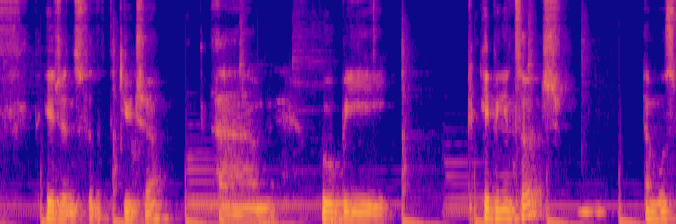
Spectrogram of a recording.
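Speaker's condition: No condition

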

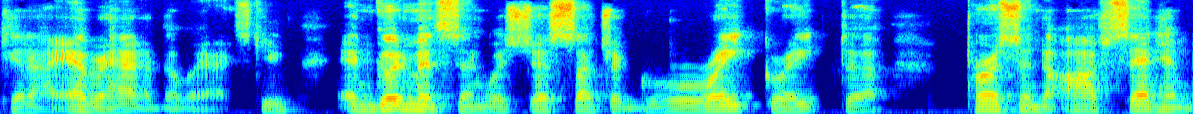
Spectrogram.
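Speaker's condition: No condition

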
